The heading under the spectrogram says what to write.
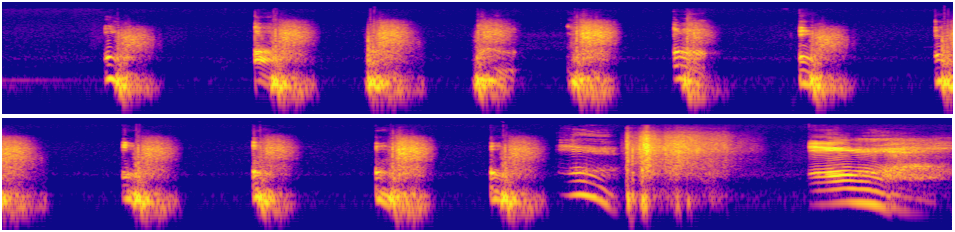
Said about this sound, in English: But yes, then Bart gets his first beating, which every drawing of Bart's face during these punches here in this next clip is pretty great.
